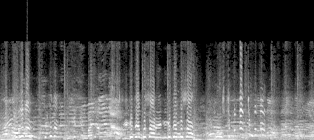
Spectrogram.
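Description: A crowd of young children shouting and cheering all at once, with music playing underneath and its heavy bass coming in twice, near the start and about four seconds in.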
